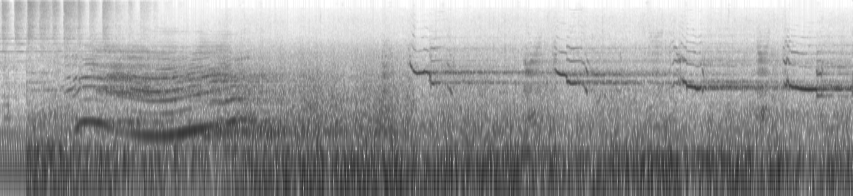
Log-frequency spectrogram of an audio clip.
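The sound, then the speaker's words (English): Humpback whale song from two male humpback whales in the middle of the ocean: a low, sweeping moan rises and falls, followed by a series of higher, repeated tonal calls with sliding pitch, set against a steady underwater rumble and no voices. “Male humpback whales repeat each other's songs and add to them so they become ever more complex and beautiful, showing off their memory as well as sheer volume.”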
